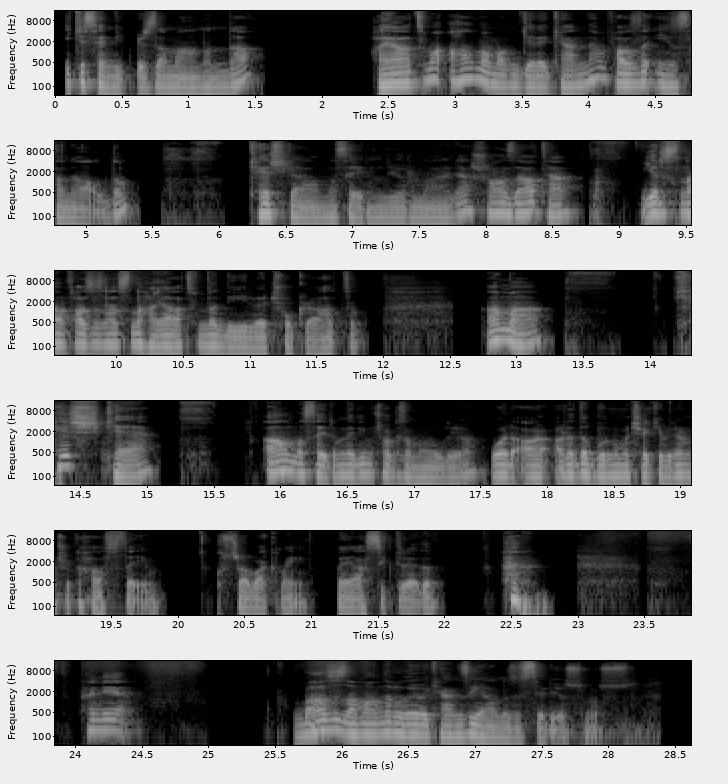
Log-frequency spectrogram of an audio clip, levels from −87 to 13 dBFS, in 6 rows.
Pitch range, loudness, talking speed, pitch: 95-125 Hz, -34 LUFS, 110 wpm, 110 Hz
